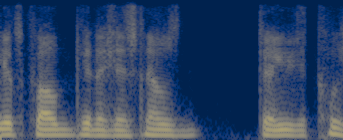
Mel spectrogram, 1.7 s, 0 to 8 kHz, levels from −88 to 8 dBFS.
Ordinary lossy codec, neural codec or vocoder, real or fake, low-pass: Opus, 16 kbps; codec, 16 kHz, 0.5 kbps, FreqCodec, larger model; fake; 7.2 kHz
